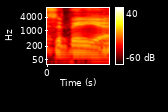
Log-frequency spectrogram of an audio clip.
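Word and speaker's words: Subbuteo: Yeah, there's a game called Sabuteo.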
